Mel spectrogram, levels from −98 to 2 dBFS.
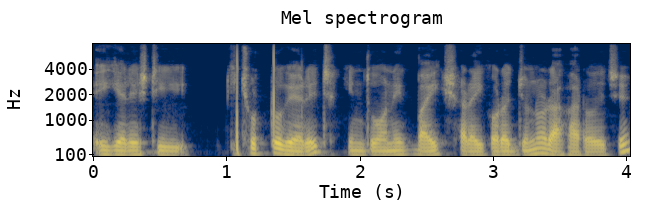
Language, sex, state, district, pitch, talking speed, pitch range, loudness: Bengali, male, West Bengal, Dakshin Dinajpur, 100 Hz, 195 wpm, 95-100 Hz, -20 LUFS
